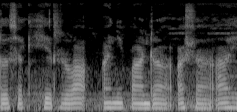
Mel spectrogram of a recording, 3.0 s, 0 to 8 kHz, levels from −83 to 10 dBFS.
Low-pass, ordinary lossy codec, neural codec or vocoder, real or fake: 7.2 kHz; none; none; real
